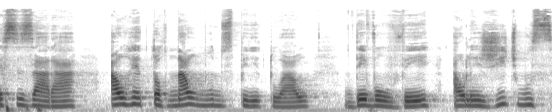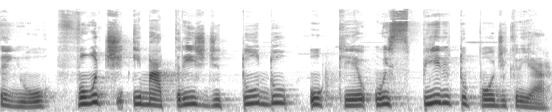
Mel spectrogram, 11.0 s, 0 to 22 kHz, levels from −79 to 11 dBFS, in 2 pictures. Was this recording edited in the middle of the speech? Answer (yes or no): yes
